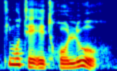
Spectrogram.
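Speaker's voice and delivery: usual speaking voice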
